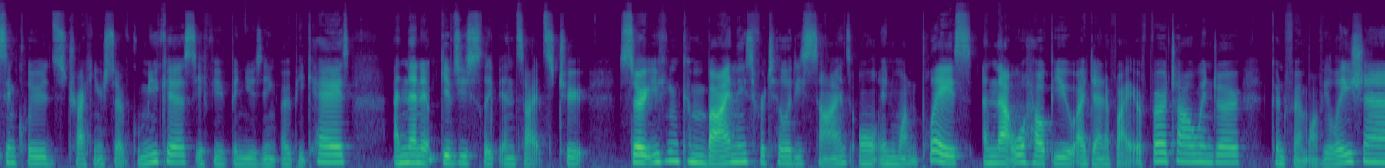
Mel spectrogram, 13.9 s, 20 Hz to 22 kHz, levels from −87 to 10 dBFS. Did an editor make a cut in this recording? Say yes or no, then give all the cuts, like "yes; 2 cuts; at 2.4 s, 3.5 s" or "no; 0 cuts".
yes; 1 cut; at 4.3 s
